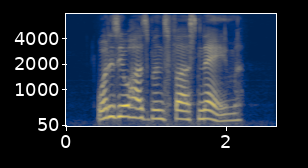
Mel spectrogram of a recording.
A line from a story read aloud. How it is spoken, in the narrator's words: Porbo grunted at Ren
